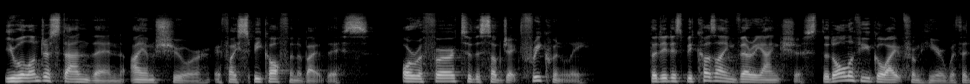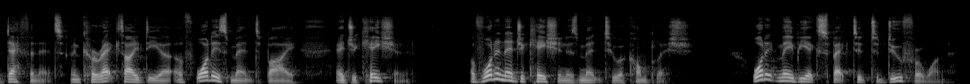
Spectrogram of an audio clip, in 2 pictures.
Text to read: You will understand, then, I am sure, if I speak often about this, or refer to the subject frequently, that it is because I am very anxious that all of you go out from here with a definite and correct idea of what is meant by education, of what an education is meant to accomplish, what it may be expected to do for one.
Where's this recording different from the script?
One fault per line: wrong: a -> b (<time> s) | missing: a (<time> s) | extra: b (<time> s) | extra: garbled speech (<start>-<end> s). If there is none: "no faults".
no faults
